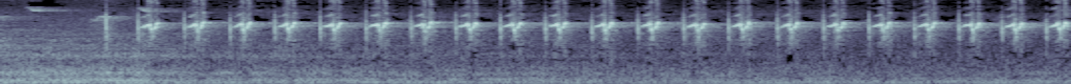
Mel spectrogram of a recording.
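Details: After a brief sharp note and a short pause, a plain prinia launches into a rapid, regular train of buzzy, high, ticking notes, around four per second, continuing to the end.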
